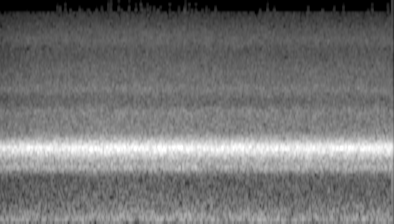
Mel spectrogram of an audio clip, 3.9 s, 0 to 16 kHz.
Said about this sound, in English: Cicadas make that sound by rubbing their wings together in giant choirs that can hit 90 decibels, or about the loudness of a power lawnmower. It's a sound that has been described as the caterwauling of a million cats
